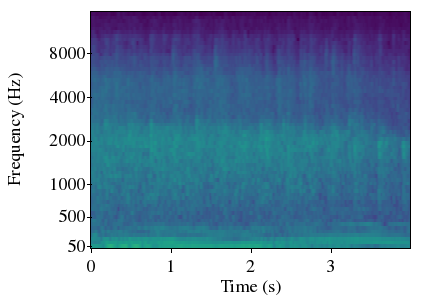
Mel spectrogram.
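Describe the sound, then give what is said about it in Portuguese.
A church audience applauds steadily for about four seconds, praising Jesus for a couple's 38 years of marriage: a dense, even wash of clapping with a low hum of background sound underneath and no speech over it. “Vamos aplaudir Jesus pela vida deles.”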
